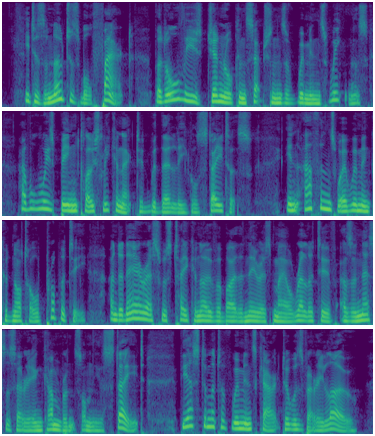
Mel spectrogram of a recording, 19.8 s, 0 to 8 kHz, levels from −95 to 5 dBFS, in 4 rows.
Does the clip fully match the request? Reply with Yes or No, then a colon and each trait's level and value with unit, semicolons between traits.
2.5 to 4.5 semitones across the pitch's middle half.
No: wide, 5.6 semitones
